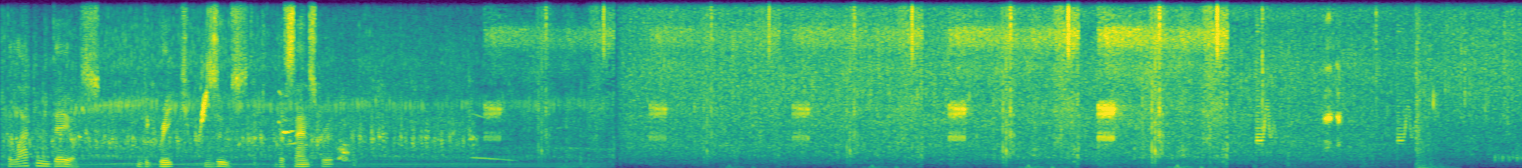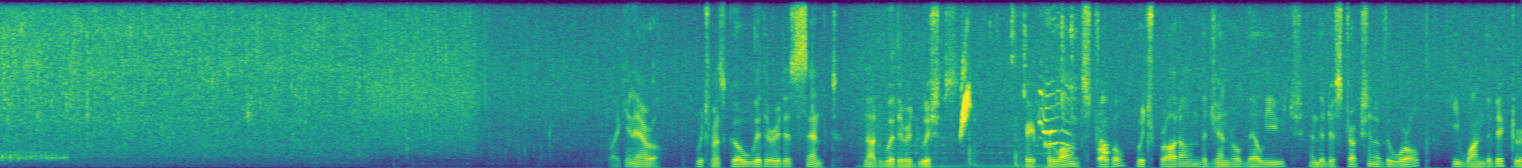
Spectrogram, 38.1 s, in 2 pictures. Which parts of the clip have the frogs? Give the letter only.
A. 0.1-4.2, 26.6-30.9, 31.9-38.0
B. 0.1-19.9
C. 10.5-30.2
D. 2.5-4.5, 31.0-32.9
B.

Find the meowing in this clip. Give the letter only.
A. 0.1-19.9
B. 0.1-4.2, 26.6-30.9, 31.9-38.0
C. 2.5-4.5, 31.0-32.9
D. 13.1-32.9
C.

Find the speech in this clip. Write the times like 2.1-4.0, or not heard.
0.1-4.2, 26.6-30.9, 31.9-38.0.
